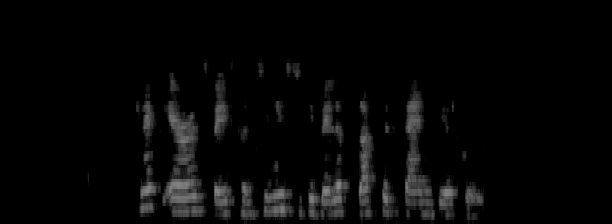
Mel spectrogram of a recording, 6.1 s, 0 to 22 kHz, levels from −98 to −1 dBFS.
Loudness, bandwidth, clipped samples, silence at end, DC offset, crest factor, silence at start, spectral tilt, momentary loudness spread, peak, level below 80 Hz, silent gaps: -57 LUFS; 7.4 kHz; under 0.1%; 1.3 s; under 0.1%; 20 dB; 1.35 s; 0 dB/octave; 9 LU; -40 dBFS; under -90 dBFS; 2.09-2.15 s, 2.35-2.39 s, 3.50-3.60 s, 3.77-3.83 s, 3.99-4.06 s, 4.59-4.63 s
